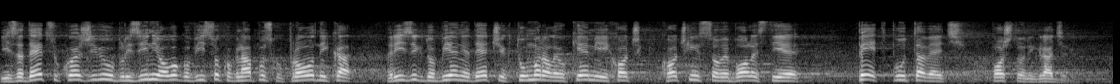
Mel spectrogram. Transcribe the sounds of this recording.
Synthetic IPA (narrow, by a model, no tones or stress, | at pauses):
izad̪et̪sukojaʒiːʋiublizinio̞ʋo̞ɡoʋiso̞ko̞ɡnaponsko̞ɡ̚pɾo̞ʋo̞d̪nika | ɾizikd̪o̞biːjaɲad̪et͡ʃje̞ɡt̪umoɾaleokemijei | xot͡ʃkinsoʋebo̞lest̪ije | peːt̪puːt̪aʋet͡ɕ | po̞ʃt̪oʋaniɡɾad͡ʑa̰ni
